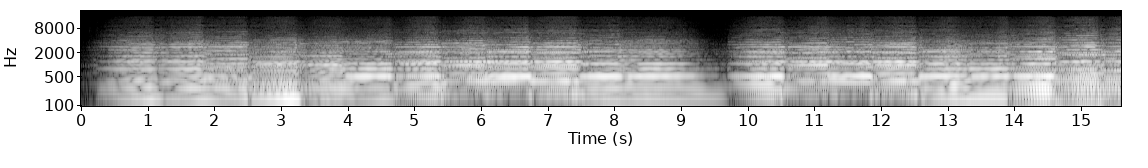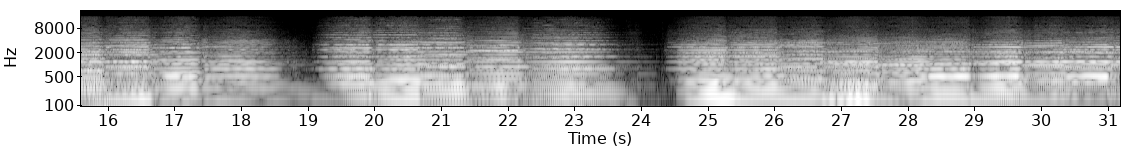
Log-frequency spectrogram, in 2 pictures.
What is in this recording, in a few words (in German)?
Holzblaeserquartett Steirische Arie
